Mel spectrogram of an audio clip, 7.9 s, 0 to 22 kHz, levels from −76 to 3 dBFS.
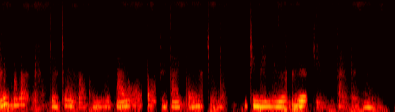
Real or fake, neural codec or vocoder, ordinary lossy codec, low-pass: fake; codec, 44.1 kHz, 0.9 kbps, DAC; none; none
